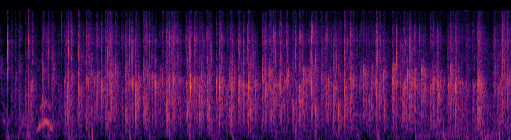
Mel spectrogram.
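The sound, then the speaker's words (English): An audience claps steadily to thank presenters for their presentations, dense overlapping hand claps forming a continuous wash of applause that holds at an even, moderate level throughout with no pauses. “Please join me in thanking you by clapping our hands.”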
